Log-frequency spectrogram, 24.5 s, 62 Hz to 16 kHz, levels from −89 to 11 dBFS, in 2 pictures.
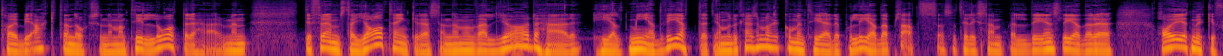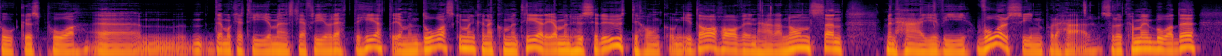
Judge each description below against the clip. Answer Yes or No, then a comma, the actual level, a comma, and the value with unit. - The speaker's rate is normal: No, fast, 215 wpm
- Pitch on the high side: No, low, 105 Hz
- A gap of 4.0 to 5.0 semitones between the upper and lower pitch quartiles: Yes, average, 4.4 semitones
